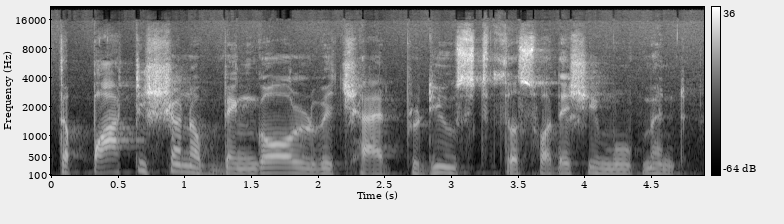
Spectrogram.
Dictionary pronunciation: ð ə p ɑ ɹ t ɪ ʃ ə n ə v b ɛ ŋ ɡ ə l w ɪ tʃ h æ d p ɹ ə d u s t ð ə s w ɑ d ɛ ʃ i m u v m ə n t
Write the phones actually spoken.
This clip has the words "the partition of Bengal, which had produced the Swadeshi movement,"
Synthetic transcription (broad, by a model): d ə p ɑ ɹ t ɪ ʃ ə n ə v b ɛ ŋ ɡ ə l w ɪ tʃ h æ d p ɹ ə d u s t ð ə s w ɑ d ɛ ʃ i m u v m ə n t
